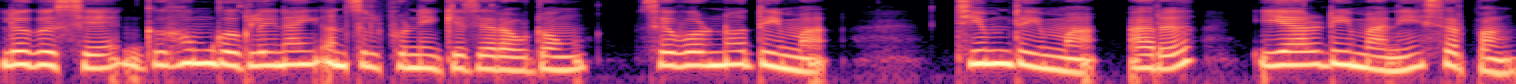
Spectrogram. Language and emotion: Bodo, neutral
